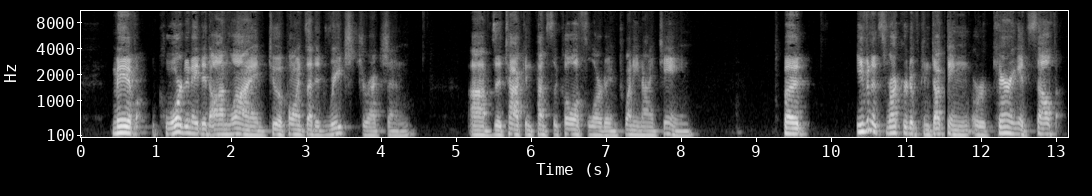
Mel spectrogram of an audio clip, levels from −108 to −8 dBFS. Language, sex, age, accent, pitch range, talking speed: English, male, 30-49, American, 110-150 Hz, 130 wpm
